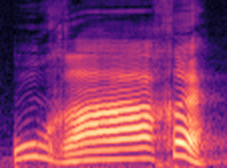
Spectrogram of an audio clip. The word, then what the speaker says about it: угах: Угах. Угах. Вот этот звук мы должны немного протянуть, а здесь поставить неясный звук. Когда мы будем произносить это слово, то будет оно звучать как угах.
